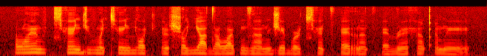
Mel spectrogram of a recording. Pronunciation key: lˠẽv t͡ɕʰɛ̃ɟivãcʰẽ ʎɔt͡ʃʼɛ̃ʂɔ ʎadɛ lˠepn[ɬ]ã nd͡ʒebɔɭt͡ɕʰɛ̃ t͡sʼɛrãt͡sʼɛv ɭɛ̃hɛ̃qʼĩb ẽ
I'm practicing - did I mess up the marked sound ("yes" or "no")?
yes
